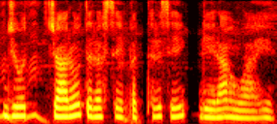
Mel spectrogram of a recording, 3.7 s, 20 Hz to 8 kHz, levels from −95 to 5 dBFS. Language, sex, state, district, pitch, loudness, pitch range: Hindi, female, Arunachal Pradesh, Papum Pare, 205 Hz, -19 LUFS, 190-220 Hz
